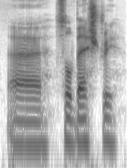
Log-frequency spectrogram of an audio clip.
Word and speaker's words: Silvestri: Silvestri, rather, say it properly.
